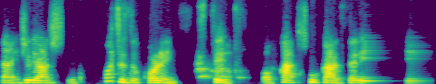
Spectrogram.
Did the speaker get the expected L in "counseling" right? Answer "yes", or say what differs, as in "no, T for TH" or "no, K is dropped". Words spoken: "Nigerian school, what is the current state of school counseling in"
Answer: no, L is dropped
